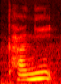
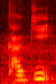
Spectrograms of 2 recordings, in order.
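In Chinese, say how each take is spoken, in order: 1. g 读成鼻音 ng。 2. g 读成普通的浊音 g。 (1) "如果读成鼻浊音" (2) "读成一般的浊音就可以了"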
